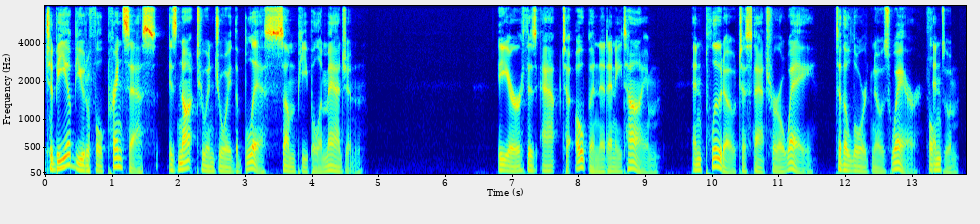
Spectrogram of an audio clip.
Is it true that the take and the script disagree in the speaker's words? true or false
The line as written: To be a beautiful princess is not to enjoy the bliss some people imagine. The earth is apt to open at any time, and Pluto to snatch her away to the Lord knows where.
true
